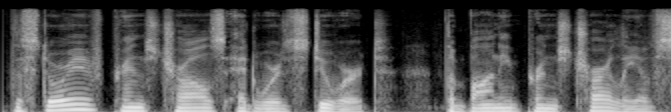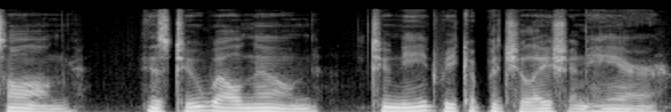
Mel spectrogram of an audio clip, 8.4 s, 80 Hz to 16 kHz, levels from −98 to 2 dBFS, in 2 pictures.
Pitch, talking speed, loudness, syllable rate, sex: 110 Hz, 150 wpm, -16 LUFS, 4.7 syllables/s, male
